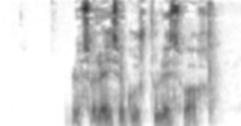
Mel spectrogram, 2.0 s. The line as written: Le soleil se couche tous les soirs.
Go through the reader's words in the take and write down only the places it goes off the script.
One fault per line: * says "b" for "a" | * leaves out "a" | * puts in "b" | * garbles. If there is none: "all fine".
all fine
